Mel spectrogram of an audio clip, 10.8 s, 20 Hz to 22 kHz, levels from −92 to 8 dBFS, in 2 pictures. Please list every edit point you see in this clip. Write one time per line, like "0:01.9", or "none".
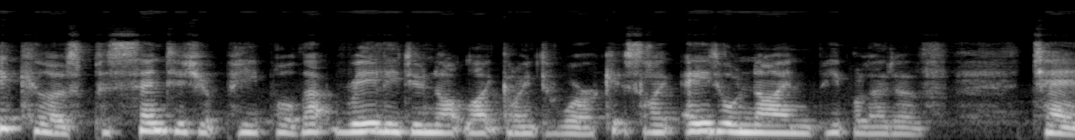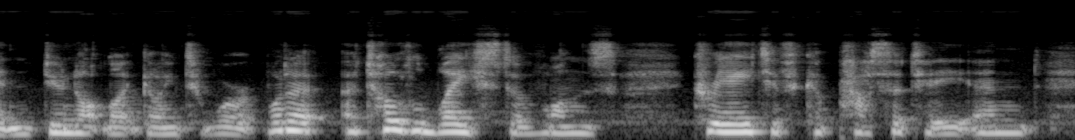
none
